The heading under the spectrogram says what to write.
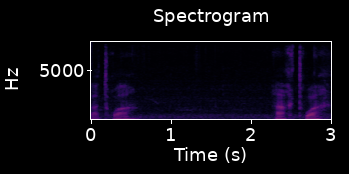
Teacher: English R is a little bit more in the middle of the mouth, whereas the Spanish is at the front, and the French is at the back.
